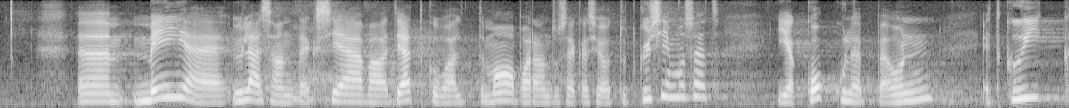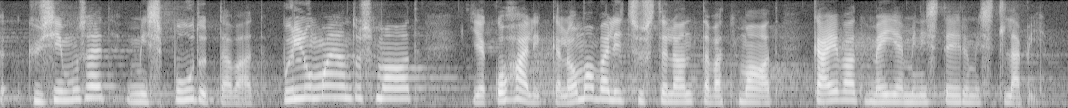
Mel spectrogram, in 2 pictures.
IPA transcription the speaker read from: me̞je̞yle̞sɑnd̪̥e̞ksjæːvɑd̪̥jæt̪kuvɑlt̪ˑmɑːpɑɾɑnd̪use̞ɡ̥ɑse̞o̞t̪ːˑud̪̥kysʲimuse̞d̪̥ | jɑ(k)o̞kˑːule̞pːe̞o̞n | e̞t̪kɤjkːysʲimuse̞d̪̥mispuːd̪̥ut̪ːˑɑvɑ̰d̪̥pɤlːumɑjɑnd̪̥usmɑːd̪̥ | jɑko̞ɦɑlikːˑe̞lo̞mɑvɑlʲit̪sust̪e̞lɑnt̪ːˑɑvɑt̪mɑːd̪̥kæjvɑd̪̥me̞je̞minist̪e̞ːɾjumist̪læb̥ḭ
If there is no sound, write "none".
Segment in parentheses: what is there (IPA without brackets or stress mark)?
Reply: k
